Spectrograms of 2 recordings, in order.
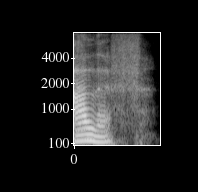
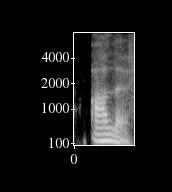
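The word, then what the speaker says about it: אלף: And Aleph. Hear it? Aleph.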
